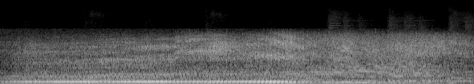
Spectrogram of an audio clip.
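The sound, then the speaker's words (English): A German bomber flies overhead during a wartime night attack on a small naval escort ship off Sicily, a loud, steady propeller drone with a low engine hum that swells slightly midway. “One night, a German bomber came overhead.”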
